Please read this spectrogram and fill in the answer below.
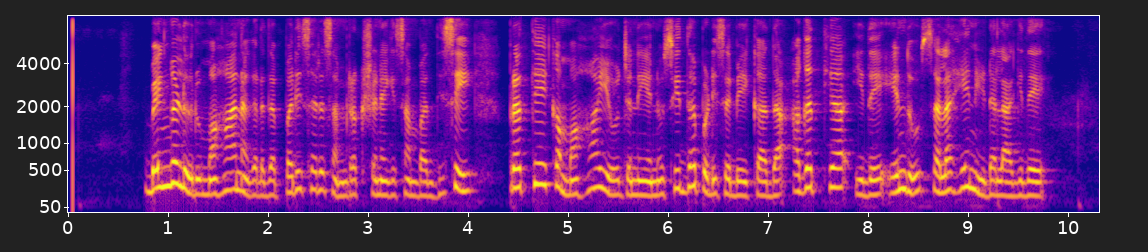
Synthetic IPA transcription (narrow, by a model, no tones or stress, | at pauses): be̞ŋɡɐɭuːɾumɐɦaːnɐɡɐɾɐd̪ɐpɐɾisɐɾɐsɐmɾɐkʂɐɳeɡe̞sɐmbɐnd̪ʱisipɾɐt̪jɛːkɐmɐɦaːjɔːd͡ʒɐnɛjɐnːusid̪ʱːɐpɐɽisɐbɛːkaːd̪ɐʔɐɡɐt̪jɐʔid̪e̞ʔend̪usɐlɐɦeniːɽɐlaːɡid̪e̞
